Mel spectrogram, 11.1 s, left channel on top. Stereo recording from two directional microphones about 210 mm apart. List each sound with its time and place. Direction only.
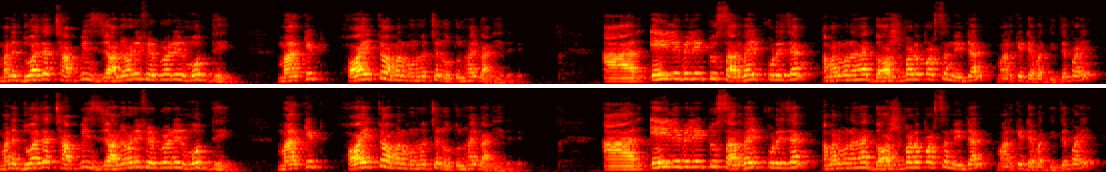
0.0 s speech: 5° right (ahead or behind)
6.0 s speech: 5° right (ahead or behind)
